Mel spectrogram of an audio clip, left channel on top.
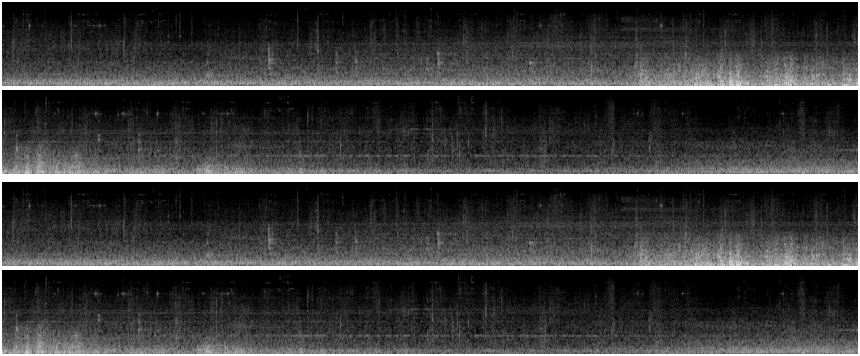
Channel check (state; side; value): identical; both; correlation 1.00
